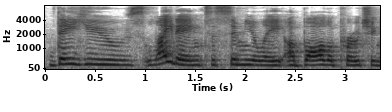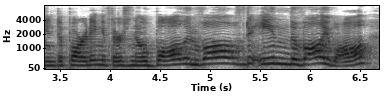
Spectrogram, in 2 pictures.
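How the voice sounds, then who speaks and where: A podcast co-host with a fairly high voice chats casually at normal speed. She gushes emphatically through a fan review, tossing in casual swearing.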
